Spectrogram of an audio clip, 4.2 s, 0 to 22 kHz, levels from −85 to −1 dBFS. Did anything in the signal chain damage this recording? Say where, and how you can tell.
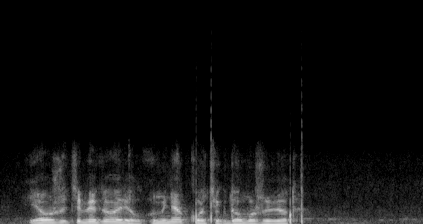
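Yes. At the codec stage, the speech went through Opus voice compression at a low rate, which fits roughly 16 kbps in hybrid mode. The whole clip sounds muffled and slightly hoarse and robotic, because the coarse linear-prediction excitation plus a thin upper layer can't carry the voice cleanly.

There are two loud pops, each a quick double pop. The first is at 1.96–2.13 s and the second at 2.90–3.04 s, each about 15 dB above the speech. The speech continues underneath. This most likely comes from analogue wiring: a voltage step from a loose plug or switch, shaped and briefly ringing through later circuitry.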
